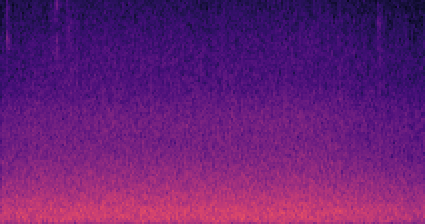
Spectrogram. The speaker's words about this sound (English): Before long, I pull into the parking lot of one of my favorite Oregon beaches, Short Sand Beach in Oswald West State Park. Here we are. As I start the hike to shore, the highway noise fades into the sound of Short Sand Creek rushing toward the ocean.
